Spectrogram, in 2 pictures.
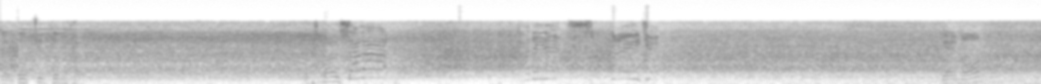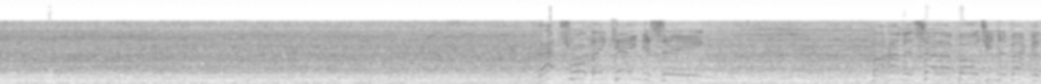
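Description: A large stadium crowd roars loudly.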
